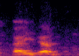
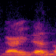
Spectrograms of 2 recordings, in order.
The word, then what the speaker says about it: chiral: Also, some might pronounce it as the chiral. So both pronunciation is correct. You may uh, pronounce it as chiral or chiral.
